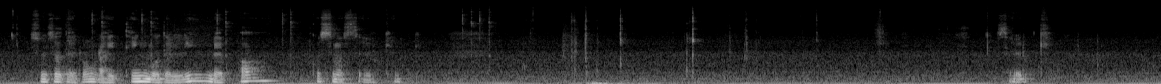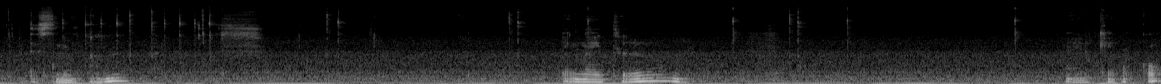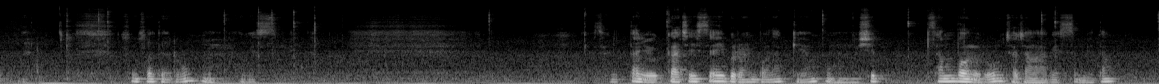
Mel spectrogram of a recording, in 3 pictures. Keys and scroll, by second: 5.8 Home, 6.7 shift+i, 7.4 Delete, 8.0 Return, 26.7 alt+shift+F1.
